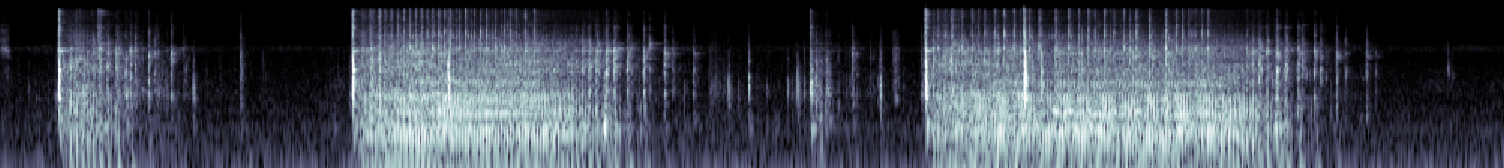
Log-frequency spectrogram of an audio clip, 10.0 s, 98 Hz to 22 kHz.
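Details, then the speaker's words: Stihl BG 55 leaf blower after carburetor cleaning and fresh gas, choke off: two clean revs to full speed, climbing and holding evenly, settling to idle; rough running likely from bad gas and dirty carburetor, now smooth running. "well sounds like it's running pretty smooth they probably mixed between the bad gas and the dirty carburetor the majority of the problem"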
